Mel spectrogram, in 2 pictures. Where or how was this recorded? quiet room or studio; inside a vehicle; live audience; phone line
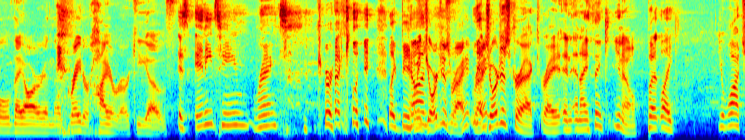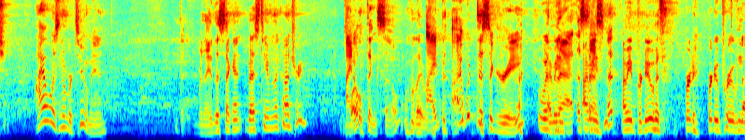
live audience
